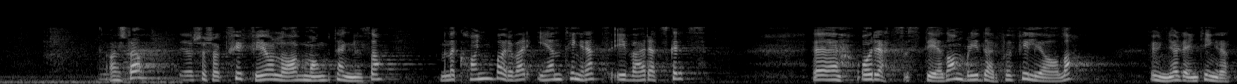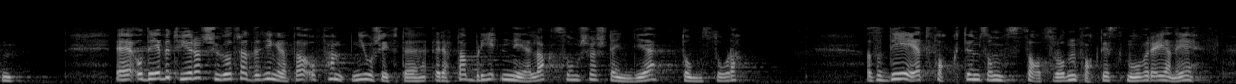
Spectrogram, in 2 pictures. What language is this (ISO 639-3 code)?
nor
